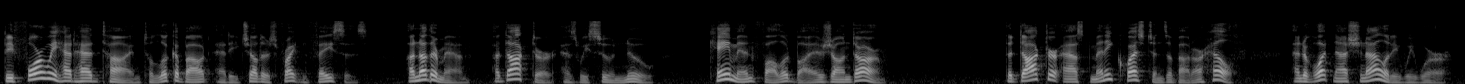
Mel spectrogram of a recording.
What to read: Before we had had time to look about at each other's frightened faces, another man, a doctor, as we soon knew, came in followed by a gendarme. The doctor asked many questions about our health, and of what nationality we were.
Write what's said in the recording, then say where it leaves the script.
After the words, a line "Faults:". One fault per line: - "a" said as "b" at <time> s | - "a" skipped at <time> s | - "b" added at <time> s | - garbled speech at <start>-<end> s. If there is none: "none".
Before we had had time to look about at each other's frightened faces, another man, a doctor, as we soon knew, came in followed by a gendarme. The doctor asked many questions about our health, and of what nationality we were.
Faults:
none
